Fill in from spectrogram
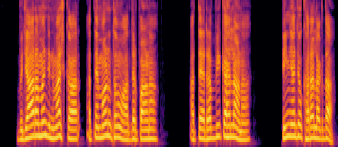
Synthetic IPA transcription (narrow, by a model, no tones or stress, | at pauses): bɐd͡ʒaːɾãmɐ̃nd͡ʒnɐmaskaːɾɐt̪ɛmɐɽ̃ut̪ʰɐũaːd̪əɾpaːɽ̃a | ɐt̪ɛɾɐbːikɛɦɛlaːɽ̃a | t̪ɪ̃jãd͡ʒokʰɐɾalɐɡd̪aː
